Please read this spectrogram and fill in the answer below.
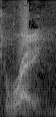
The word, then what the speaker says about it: Ra: And sometimes you're going to see his name spelled R-E, pronounced Ray. If you have trouble remembering that, think of a sun, Ray. Sometimes you're going to see it spelled with an A, pronounced Ra.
